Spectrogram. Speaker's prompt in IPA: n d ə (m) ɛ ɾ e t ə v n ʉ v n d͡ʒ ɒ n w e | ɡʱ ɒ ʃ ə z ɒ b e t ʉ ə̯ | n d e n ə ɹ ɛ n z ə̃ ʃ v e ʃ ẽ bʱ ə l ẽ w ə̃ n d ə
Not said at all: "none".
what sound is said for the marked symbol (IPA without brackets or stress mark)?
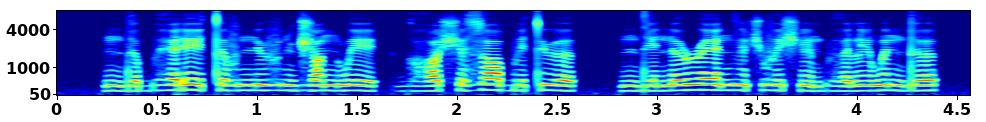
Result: bʱ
